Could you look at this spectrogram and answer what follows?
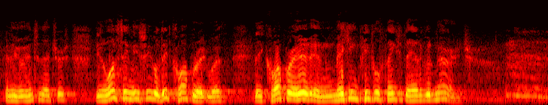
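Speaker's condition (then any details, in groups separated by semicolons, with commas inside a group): Parkinson's disease; sleep disrupted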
